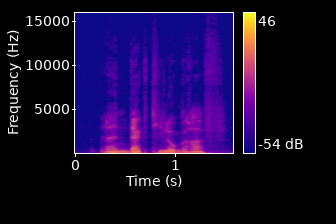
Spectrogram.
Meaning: secretary
- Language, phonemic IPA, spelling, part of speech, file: French, /dak.ti.lɔ.ɡʁaf/, dactylographe, noun, Fr-dactylographe.ogg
